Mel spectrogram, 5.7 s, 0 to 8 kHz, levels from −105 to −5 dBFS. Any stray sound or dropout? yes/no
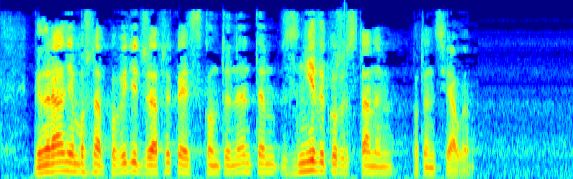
no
